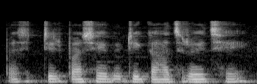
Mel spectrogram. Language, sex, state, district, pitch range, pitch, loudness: Bengali, male, West Bengal, Cooch Behar, 120-130 Hz, 125 Hz, -16 LUFS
